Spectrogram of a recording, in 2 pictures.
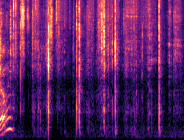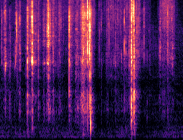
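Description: Fingers tap on a cardboard box.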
